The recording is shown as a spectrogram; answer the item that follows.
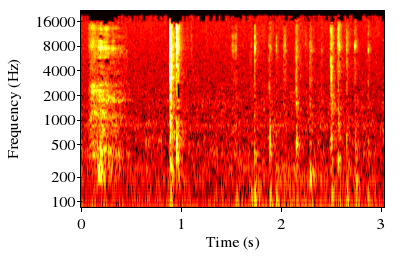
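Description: Typing on a computer keyboard: many faint, quick key clicks in an uneven rhythm, with a brief louder cluster of strikes near the start.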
